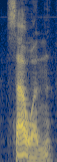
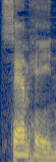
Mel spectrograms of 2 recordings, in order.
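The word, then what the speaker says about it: Samhain: people think is pronounced samhane because it's spelled s a m h a i n but that's not how it's pronounced in Irish um and so simonios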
